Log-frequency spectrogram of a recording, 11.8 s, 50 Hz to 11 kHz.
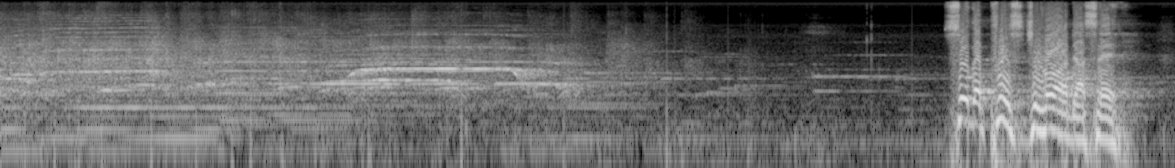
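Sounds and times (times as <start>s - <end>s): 
audience shouting amen together: 0.0s - 5.8s
speech: 9.6s - 11.3s.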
